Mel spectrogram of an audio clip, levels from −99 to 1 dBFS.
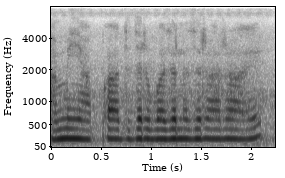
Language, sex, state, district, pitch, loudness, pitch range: Hindi, female, Uttar Pradesh, Shamli, 205 Hz, -16 LUFS, 200-205 Hz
